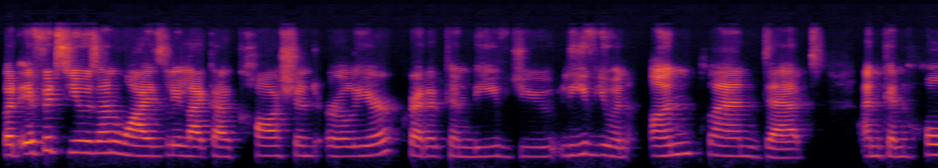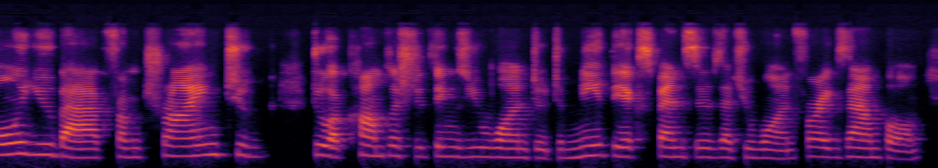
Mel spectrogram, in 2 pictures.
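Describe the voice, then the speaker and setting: A woman's voice: mid-range voice, fairly even intonation, a little slow. Woman from Trinidad presenting a webinar. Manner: earnest, advising, with fillers and self-corrections. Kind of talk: financial education webinar.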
